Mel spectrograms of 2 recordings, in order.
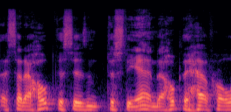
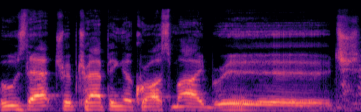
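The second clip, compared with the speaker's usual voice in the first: slow storybook troll voice, "bridge" drawn out. Retelling reading Three Billy Goats Gruff aloud at bedtime: troll voice. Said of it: "I would play the voice of the troll".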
